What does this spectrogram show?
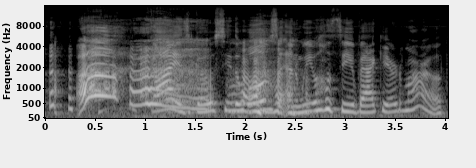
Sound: laughs

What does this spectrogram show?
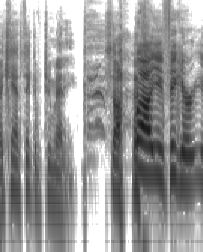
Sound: laughing

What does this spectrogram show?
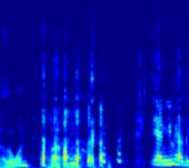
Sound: laughter

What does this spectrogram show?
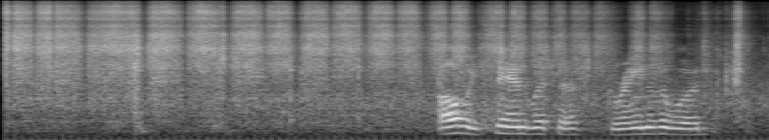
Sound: sandpaper

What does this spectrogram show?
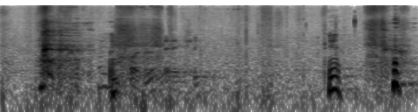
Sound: laughter

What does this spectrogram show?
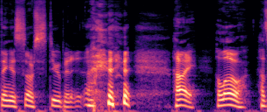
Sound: laughing

